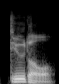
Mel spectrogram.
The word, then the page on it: doodle: American English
